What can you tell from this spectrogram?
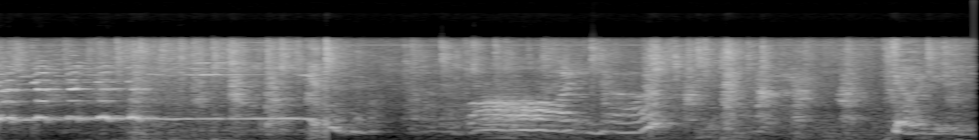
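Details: Soft Coated Wheaten Terriers, five in the household, giving the breed's typical 'Wheaten greeting': a long, steady, high whining tone held for over two seconds, then wavering, yodel-like lower whines and short yelps, with human voices mixed in.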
